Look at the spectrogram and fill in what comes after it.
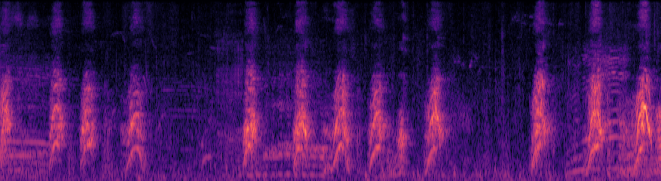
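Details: Inca, a female sheepdog on a County Kilkenny farm in Ireland, barks while hunting away Zwartbles ewes and lambs up a laneway into the orchard; short sharp barks repeat about twice a second with uneven gaps.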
